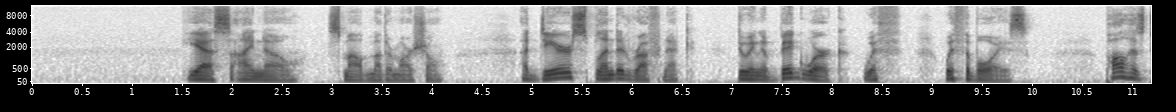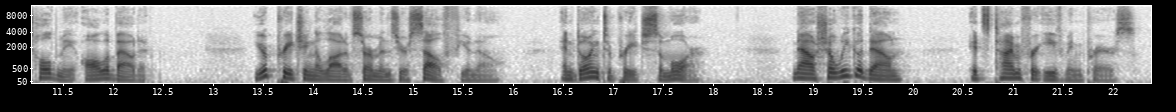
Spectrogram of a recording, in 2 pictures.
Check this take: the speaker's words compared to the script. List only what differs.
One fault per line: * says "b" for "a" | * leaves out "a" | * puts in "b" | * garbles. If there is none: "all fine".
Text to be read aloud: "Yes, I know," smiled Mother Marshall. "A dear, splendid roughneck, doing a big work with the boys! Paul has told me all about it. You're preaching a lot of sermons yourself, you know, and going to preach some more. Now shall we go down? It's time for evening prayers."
* puts in "with"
